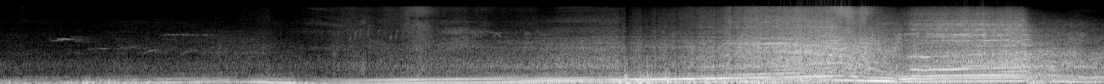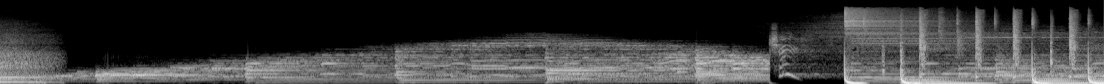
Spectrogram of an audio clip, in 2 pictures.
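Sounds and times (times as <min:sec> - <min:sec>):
car engine accelerating hard: 0:00.0 - 0:11.7.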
